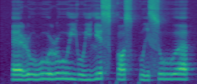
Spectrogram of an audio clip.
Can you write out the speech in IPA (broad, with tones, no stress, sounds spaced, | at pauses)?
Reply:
ɛ˨ ɭ u˨ w uː˧ ɭ uː˧ j uː˨ j lʲ ɛ˦ s k ɔ˧ s kʷ i˨ s uː˧ ɐ̯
